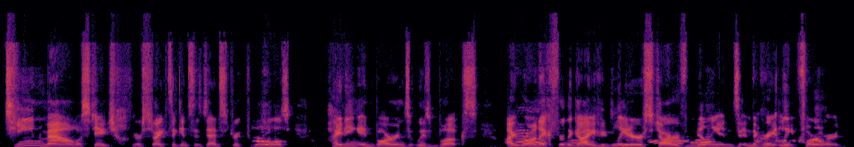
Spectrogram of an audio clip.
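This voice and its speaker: Animated and a bit bright, this high-pitched man speaks at normal speed. As a podcast co-host, he reads from a list of facts and rambles sarcastically in a casual, opinionated talk.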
